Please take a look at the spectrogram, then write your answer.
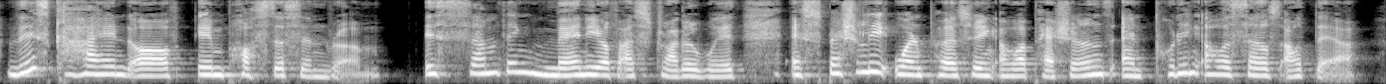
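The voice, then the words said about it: German accent. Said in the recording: “my funny German accent”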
